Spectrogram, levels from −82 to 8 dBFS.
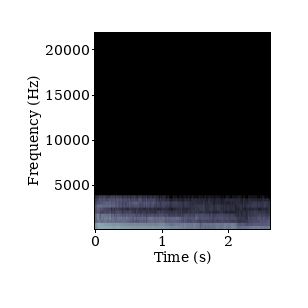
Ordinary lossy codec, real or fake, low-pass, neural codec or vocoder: none; fake; 3.6 kHz; codec, 16 kHz, 16 kbps, FreqCodec, smaller model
